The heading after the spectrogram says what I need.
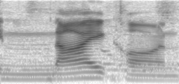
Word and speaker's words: Nikon: did Nikon come from from what I understand Nikon is the way you pronounce it everywhere in the world except North America which we say Nikon for for some reason I think it's a state it's a United States thing that's their accent and uh in Canada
